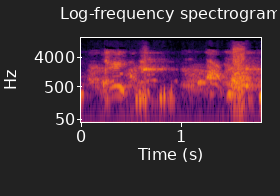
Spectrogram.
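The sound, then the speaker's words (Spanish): A black dog barks and yelps excitedly in several loud bursts over under two seconds, with people's voices talking over it. “Señor, agarra el perro viene, va para arriba, le va para arriba el tipo de nuevo.”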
